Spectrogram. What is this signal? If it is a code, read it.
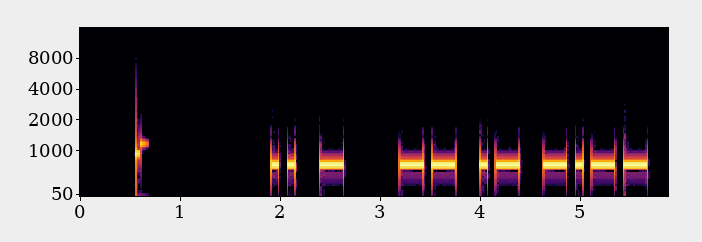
Morse code, heard as a keyed tone, about 15 wpm, 700 Hz. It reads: IT MAY
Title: Sentences from Top 400 Words and Abbreviations 15wpm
